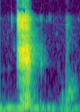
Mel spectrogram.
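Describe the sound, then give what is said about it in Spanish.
One loud slurp of mate drawn through a metal straw, a short airy gurgling rush lasting about a quarter second, followed by faint wet clicks over a low steady hum. “Oh, sientan ese ruidito. No le das ganas de tomar un mate, ¿no?”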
